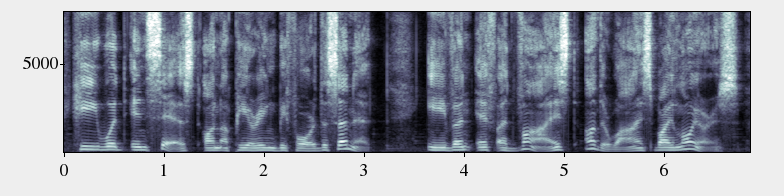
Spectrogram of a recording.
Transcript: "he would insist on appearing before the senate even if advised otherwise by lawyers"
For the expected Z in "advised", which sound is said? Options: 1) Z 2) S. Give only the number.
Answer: 1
